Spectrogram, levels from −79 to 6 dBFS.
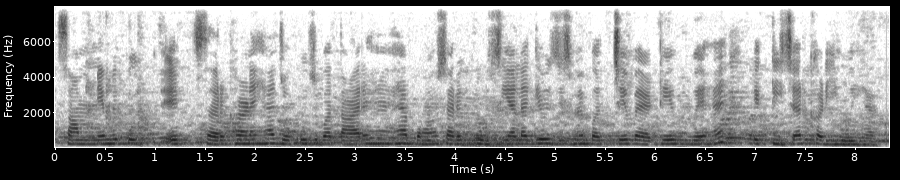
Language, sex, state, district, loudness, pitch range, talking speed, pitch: Hindi, female, Chhattisgarh, Raipur, -12 LUFS, 220-235 Hz, 195 wpm, 230 Hz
